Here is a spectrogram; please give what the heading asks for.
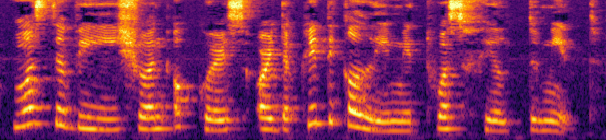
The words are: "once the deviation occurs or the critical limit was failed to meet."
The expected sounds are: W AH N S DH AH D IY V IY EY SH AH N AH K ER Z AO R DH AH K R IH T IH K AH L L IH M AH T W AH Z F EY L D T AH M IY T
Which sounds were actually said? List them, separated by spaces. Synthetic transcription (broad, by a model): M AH S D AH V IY IY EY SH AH N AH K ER S AO R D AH K R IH T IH K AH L L IH M AH T W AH S F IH L D T AH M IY T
